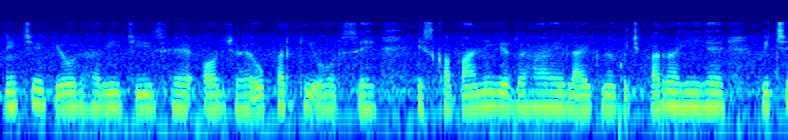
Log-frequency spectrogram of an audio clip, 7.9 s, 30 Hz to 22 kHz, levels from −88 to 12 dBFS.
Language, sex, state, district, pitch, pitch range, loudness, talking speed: Hindi, male, Bihar, Saharsa, 135 Hz, 130-145 Hz, -39 LUFS, 190 wpm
